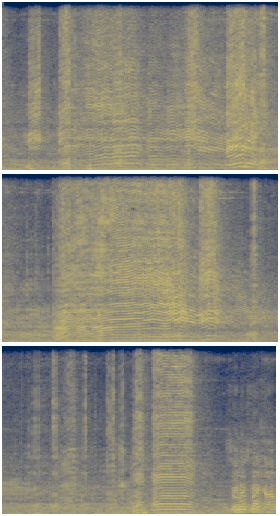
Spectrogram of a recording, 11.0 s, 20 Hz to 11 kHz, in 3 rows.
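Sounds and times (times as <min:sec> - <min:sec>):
rc car engines revving: 0:00.0 - 0:11.0.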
